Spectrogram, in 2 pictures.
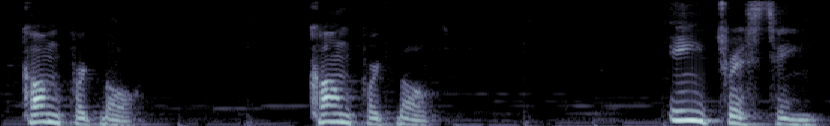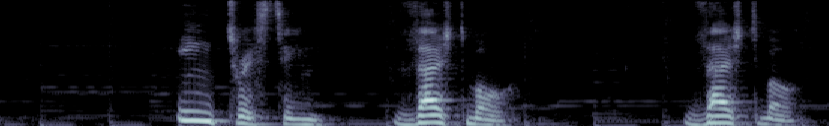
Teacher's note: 3 sílabas, a primeira sílaba aqui é forte, então a primeira vogal da segunda sílaba não é pronunciada.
